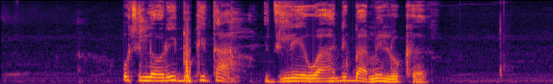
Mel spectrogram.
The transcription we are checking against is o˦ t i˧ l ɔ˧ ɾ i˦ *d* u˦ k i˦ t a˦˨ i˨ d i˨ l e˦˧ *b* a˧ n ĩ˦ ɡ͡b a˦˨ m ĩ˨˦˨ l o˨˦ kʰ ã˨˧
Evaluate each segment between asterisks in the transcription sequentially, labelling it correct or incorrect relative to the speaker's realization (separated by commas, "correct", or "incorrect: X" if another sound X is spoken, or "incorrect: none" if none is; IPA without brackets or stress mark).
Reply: correct, incorrect: w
